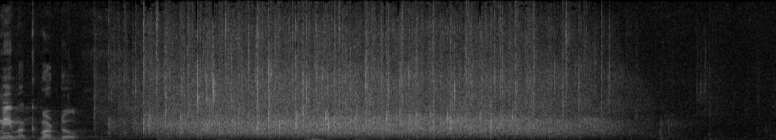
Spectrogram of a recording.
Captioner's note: applause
